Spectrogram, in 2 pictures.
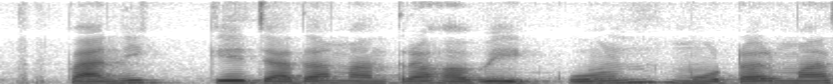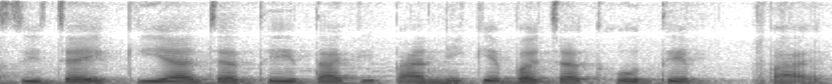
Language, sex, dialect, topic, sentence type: Chhattisgarhi, female, Eastern, agriculture, question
